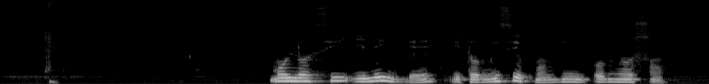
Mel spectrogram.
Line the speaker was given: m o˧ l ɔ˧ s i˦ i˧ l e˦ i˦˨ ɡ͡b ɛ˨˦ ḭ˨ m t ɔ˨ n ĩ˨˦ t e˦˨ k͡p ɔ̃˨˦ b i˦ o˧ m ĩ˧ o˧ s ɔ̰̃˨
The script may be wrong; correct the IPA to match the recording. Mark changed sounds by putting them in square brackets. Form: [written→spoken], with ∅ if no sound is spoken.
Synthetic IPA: m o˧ l ɔ˧ s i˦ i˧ l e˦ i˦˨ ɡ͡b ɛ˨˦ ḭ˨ [m→∅] t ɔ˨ [n→m] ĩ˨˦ [t→s] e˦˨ k͡p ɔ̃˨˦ b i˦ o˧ m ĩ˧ [o˧→ɔ˧] s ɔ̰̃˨

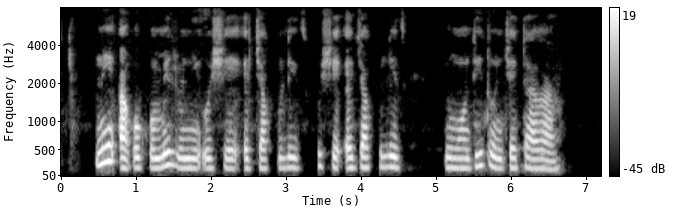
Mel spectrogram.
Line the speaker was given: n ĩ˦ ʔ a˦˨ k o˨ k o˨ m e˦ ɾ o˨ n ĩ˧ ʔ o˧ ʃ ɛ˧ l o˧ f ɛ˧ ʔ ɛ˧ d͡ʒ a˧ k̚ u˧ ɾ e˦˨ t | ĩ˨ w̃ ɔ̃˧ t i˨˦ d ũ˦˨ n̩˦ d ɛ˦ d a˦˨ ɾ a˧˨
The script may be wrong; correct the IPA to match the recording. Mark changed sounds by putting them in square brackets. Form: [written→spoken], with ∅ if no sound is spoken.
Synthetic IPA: n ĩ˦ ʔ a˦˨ k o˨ k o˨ m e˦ [ɾ→l] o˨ n ĩ˧ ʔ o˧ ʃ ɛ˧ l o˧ [f→ʃ] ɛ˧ ʔ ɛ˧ d͡ʒ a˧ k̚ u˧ [ɾ→l] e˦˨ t | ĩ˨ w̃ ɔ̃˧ [t→d] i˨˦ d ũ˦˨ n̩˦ [d→d͡ʒ] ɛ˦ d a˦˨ ɾ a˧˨

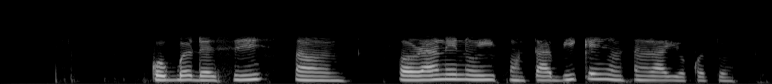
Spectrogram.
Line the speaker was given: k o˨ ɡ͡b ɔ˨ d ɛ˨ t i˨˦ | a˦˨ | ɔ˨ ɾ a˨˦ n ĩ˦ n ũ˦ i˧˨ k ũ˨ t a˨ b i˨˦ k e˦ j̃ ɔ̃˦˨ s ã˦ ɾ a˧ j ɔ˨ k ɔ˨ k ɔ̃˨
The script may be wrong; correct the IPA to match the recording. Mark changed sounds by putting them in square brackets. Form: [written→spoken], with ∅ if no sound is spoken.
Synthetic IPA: k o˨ ɡ͡b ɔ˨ d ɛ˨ [t→s] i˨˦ | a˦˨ | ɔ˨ ɾ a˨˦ n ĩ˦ n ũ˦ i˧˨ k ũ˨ t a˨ b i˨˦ k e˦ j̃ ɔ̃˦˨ s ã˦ ɾ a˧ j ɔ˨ k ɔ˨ [k→t] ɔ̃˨

